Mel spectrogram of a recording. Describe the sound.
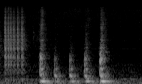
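A quick series of about five sharp, evenly spaced knocks as a police officer raps a flashlight against a car window in a church parking lot, with no voices.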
